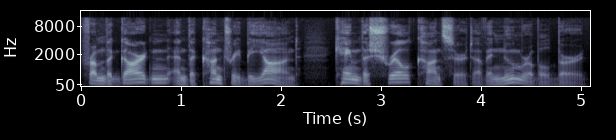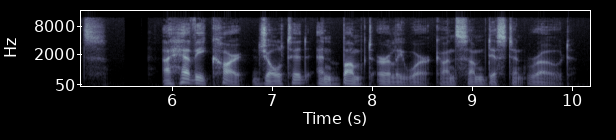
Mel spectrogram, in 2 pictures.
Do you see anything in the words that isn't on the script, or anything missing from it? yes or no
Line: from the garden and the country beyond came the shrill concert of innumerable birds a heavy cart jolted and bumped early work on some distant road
no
